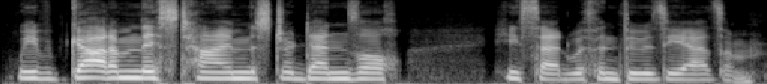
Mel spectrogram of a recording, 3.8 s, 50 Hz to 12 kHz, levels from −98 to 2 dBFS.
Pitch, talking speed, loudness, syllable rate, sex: 205 Hz, 170 wpm, -19 LUFS, 4.4 syllables/s, female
